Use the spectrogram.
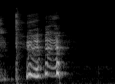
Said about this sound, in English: I have the hiccups.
